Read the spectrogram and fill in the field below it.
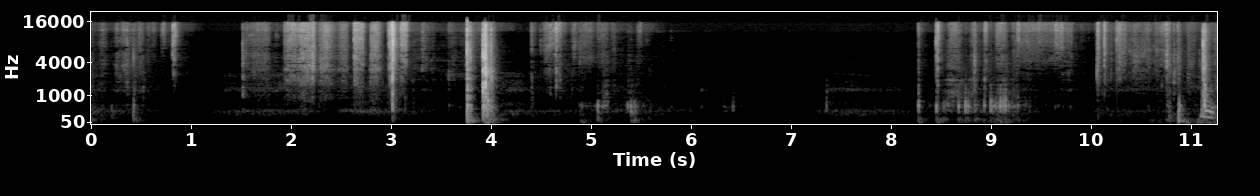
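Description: Scissors snipping through paper to cut out an anchor shape for a floral and butterfly epoxy tumbler, with bursts of rubbing and crisp cuts separated by quiet pauses, close by.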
